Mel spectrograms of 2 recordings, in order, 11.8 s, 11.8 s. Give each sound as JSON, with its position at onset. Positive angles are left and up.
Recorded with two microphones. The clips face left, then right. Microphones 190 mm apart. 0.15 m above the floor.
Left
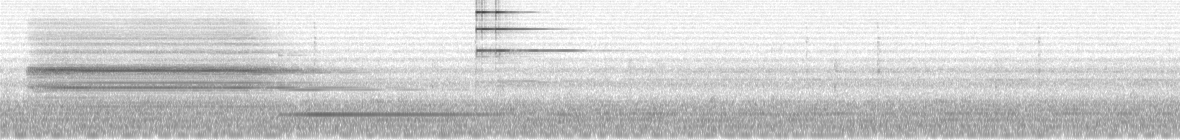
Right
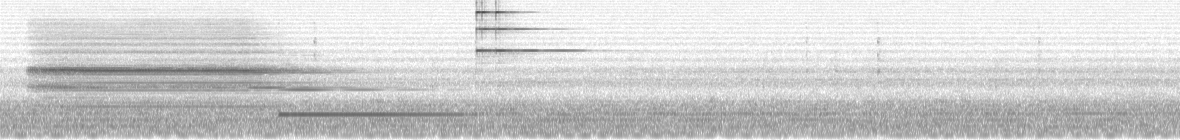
{"t": 0.2, "sound": "an alarm", "side_deg": -35, "distance_m": 9.0}
{"t": 2.8, "sound": "a clink", "side_deg": -45, "distance_m": 5.0}
{"t": 4.8, "sound": "a bicycle bell", "side_deg": 35, "distance_m": 3.0}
